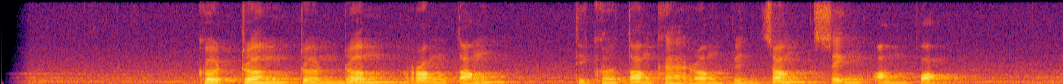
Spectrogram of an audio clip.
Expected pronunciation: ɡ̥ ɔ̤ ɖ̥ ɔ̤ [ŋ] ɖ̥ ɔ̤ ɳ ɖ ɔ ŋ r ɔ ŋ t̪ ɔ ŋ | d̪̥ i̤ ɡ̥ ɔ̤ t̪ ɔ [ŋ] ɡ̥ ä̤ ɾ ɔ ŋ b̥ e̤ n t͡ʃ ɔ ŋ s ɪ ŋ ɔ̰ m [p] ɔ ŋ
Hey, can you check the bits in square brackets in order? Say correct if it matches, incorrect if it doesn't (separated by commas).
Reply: correct, correct, correct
